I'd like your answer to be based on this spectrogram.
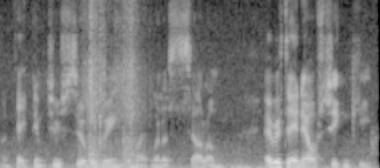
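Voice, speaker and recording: Male gaming streamer, lowish voice, folksy unhurried play-by-play, loud game ambience behind him. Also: big pitch swings. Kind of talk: casual gameplay commentary. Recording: loud background noise under commentary. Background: game ambience and dialogue.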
